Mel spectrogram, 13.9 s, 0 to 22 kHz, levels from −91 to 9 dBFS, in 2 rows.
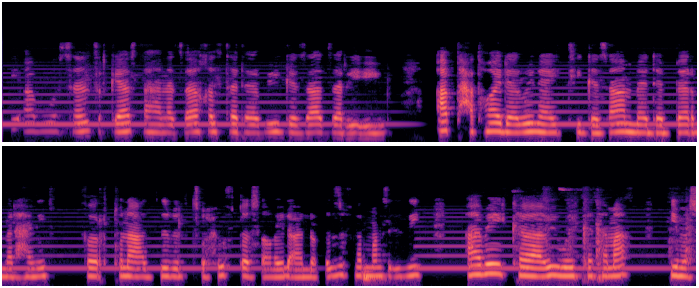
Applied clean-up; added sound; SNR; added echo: none; Wind instrument, woodwind instrument; 17 dB; none.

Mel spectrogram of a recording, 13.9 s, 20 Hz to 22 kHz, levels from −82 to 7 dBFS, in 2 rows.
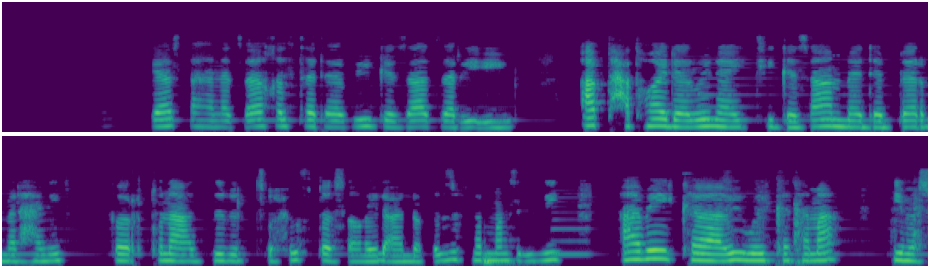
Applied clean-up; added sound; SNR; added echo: neural mask model DeepFilterNet 3.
